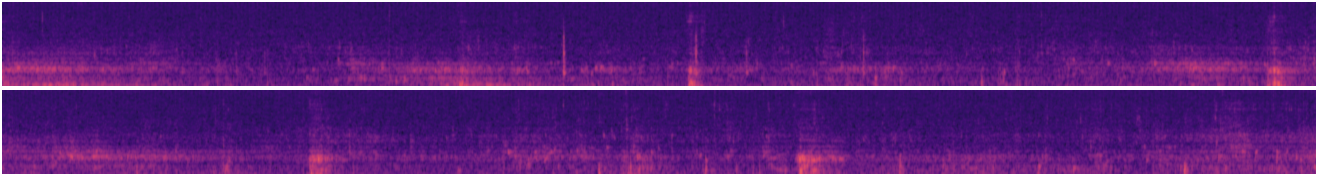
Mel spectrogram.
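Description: Water sloshes and thumps, heard muffled from underwater.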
